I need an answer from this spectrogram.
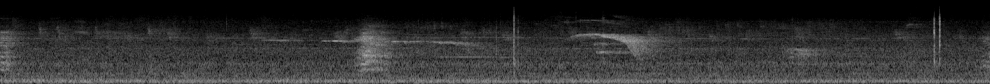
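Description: A few bird calls over a steady low background hum: a short harsh call followed by a thin held whistle about a third of the way in, then a clear call that arches and falls about six seconds in. Two sharp clicks come near the end.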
